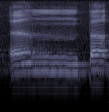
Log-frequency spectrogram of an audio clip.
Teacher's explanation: ini ikhfa aqrab karena nun ketemu dengan ta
